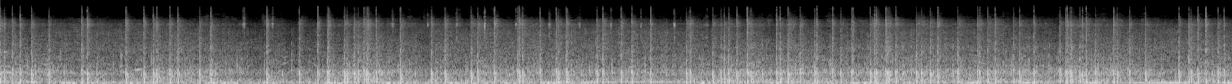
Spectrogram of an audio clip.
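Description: Fireworks going off in quick succession: dense crackling and popping with many sharp bangs, with no break.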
